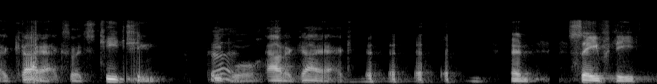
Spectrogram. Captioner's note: chuckles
